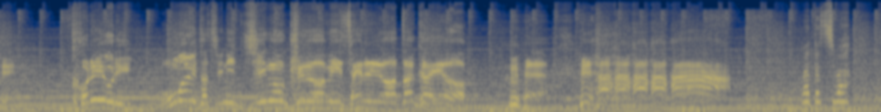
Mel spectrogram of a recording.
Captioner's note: laugh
